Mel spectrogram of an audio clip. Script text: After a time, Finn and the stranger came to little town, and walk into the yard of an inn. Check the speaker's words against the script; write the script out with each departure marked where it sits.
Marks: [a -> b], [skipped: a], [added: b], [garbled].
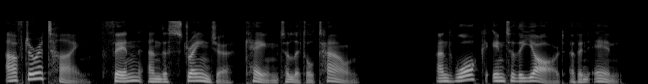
After a time, Finn and the stranger came to little town, and walk into the yard of an inn.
